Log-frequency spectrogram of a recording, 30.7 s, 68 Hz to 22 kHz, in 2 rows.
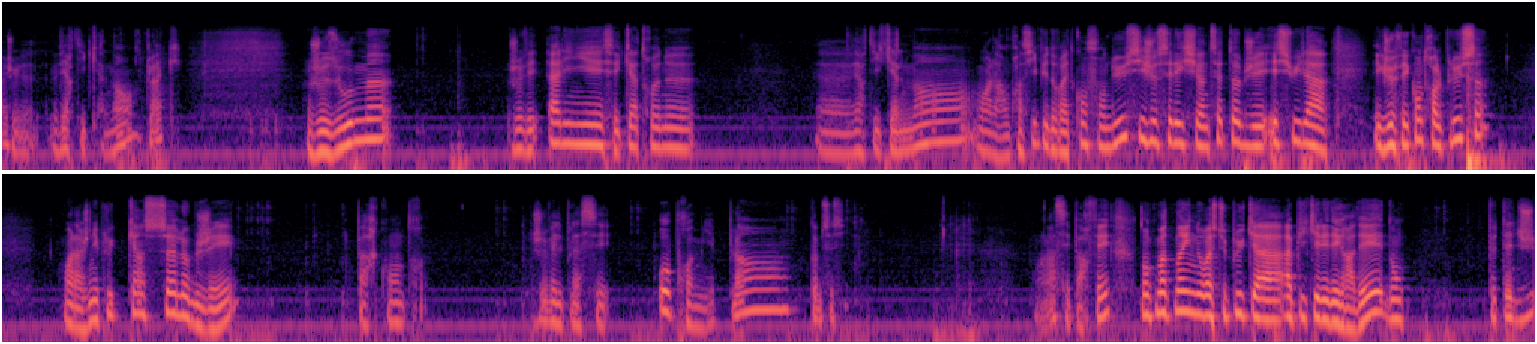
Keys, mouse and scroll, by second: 1.3 click, 2.6 click, 4.3 shift+click, 5.2 click, 8.6 click, 10.1 click, 10.5 click, 11.9 click, 12.7 shift+click, 14.8 ctrl+KP_Add, 17.8 click, 18.5 click, 20.4 click, 21.8 click, 23.3 click, 23.8 click, 24.8 KP_Subtract, 26.0 click, 26.9 click, 29.8 click, 30.5 F2.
